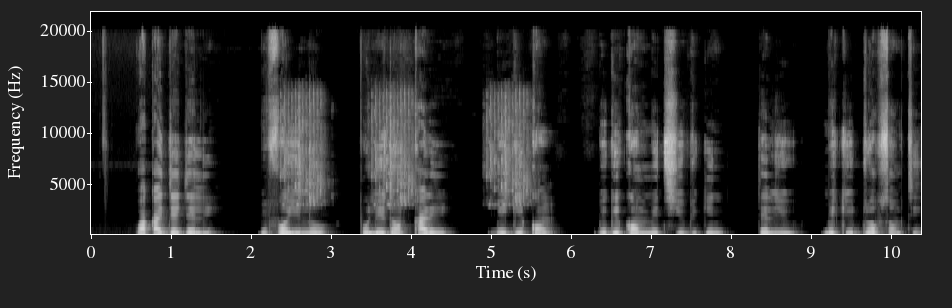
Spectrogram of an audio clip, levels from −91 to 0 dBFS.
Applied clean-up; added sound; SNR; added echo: classical method log-MMSE.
